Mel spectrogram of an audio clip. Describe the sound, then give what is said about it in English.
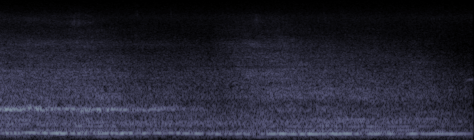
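A car races past outside: a steady, loud roar of engine and road noise with a sustained humming tone, holding fairly even through the whole clip and fading slightly at the end, with no voices. “Yeah, he won that race, whoever he was racing against. Whew. He's going to need some new tires soon, too.”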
